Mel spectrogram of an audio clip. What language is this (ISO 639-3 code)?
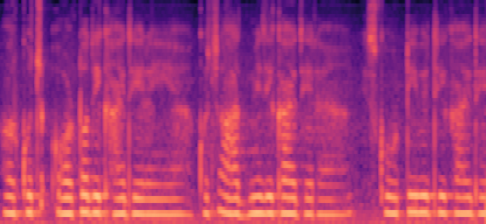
hin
